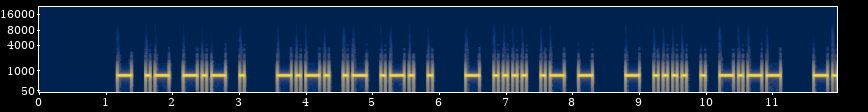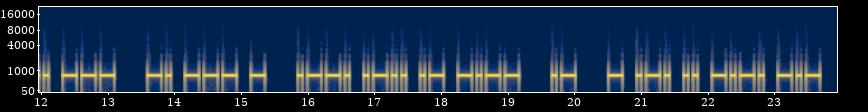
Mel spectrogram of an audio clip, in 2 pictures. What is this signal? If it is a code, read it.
Morse code, heard as a keyed tone, about 17 wpm, 700 Hz. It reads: TAKE CARE THAT THEY DO NOT PLAY A TRICK
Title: Sentences from Top 1500 Words 17wpm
